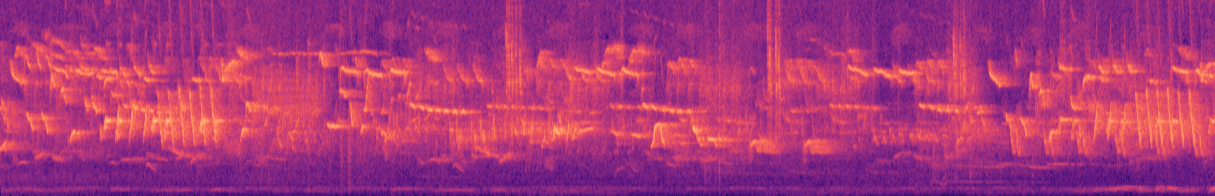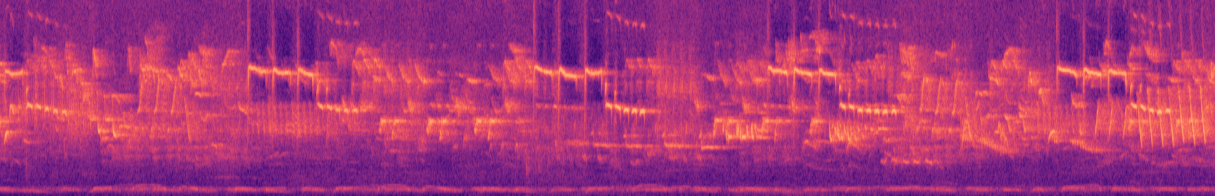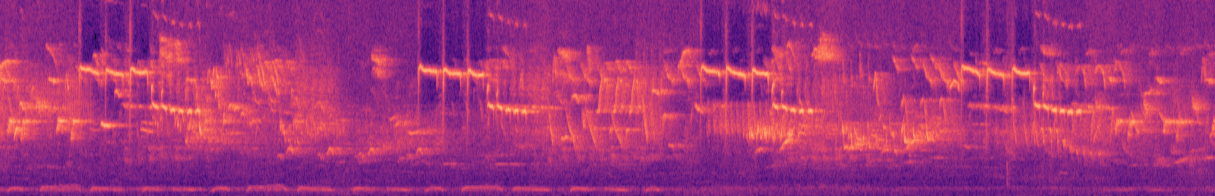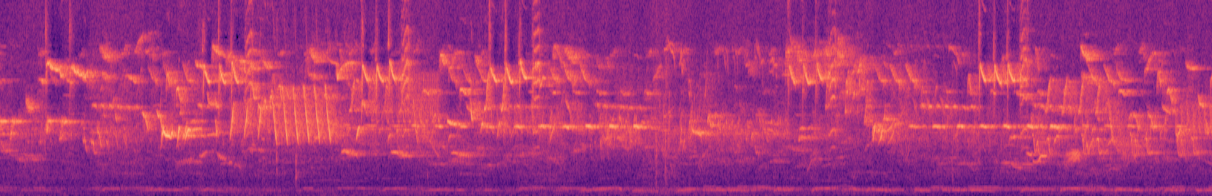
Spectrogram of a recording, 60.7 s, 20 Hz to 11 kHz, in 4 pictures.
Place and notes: {
  "title": "Prospect, Box, Corsham, UK - Dawn Chorus",
  "date": "2017-04-14 05:56:00",
  "description": "Binaural recording of dawn chorus on a windless sunny morning. Using Zoom H5 recorder with Luhd PM-01 Binaural in-ear microphones.",
  "latitude": "51.41",
  "longitude": "-2.26",
  "altitude": "138",
  "timezone": "Europe/London"
}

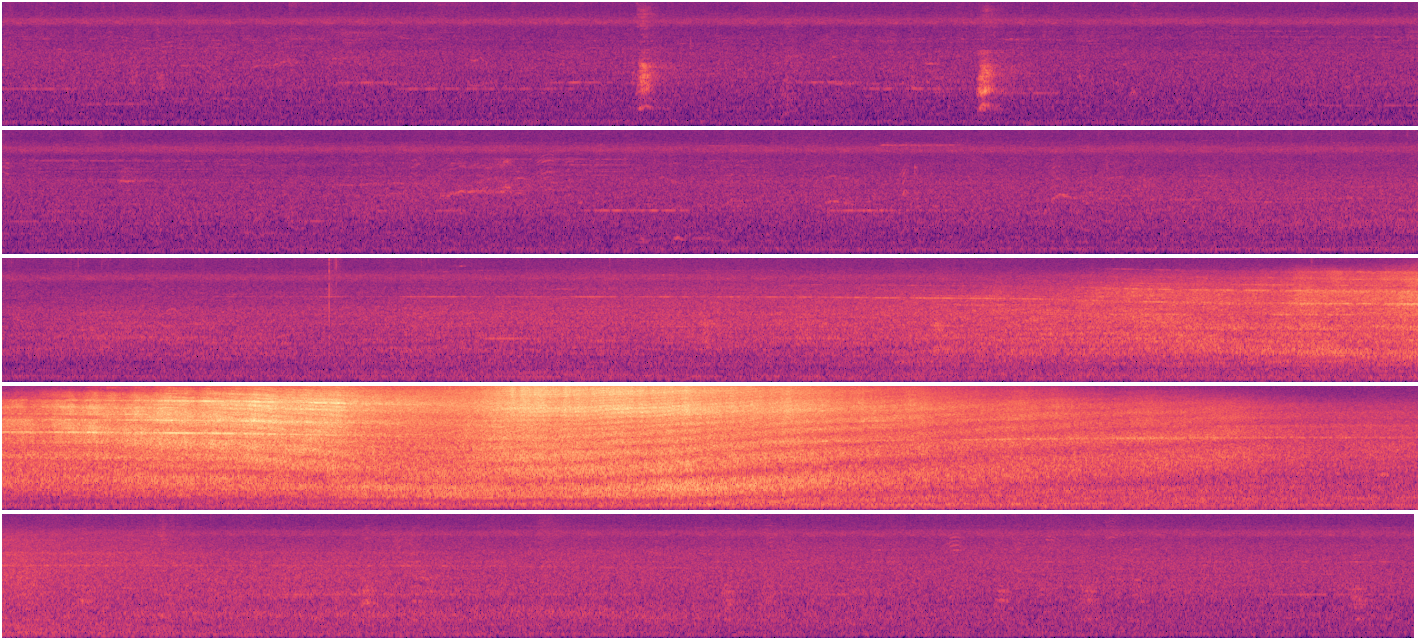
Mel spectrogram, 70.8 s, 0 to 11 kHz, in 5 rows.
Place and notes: {
  "title": "臺北市立兒童育樂中心, Taipei City - Aircraft flying through",
  "date": "2014-02-17 20:28:00",
  "description": "Aircraft flying through, Dogs barking, Traffic Sound, People walking in the park\nPlease turn up the volume a little\nZoom H6, M/S",
  "latitude": "25.07",
  "longitude": "121.52",
  "timezone": "Asia/Taipei"
}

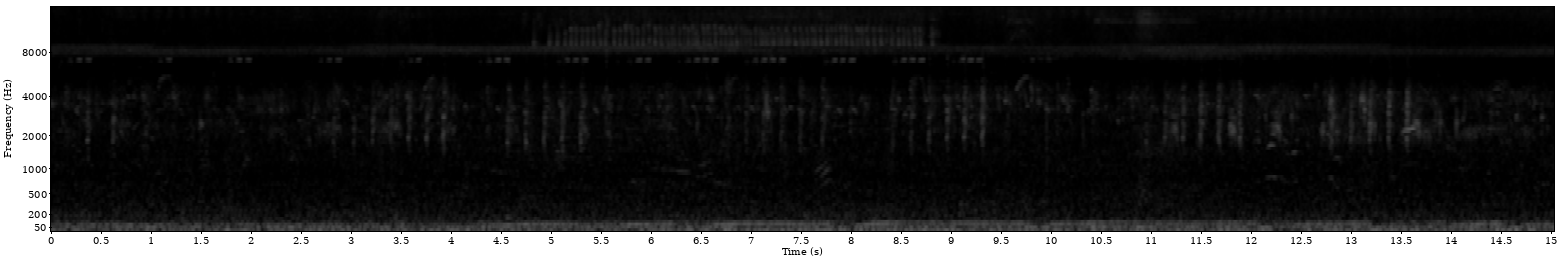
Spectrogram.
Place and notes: {
  "title": "羅東林業文化園區, Luodong Township - birdsong",
  "date": "2014-07-28 10:34:00",
  "description": "in the Park, Tourist, The sound of birdsong, Trains traveling through",
  "latitude": "24.68",
  "longitude": "121.77",
  "altitude": "7",
  "timezone": "Asia/Taipei"
}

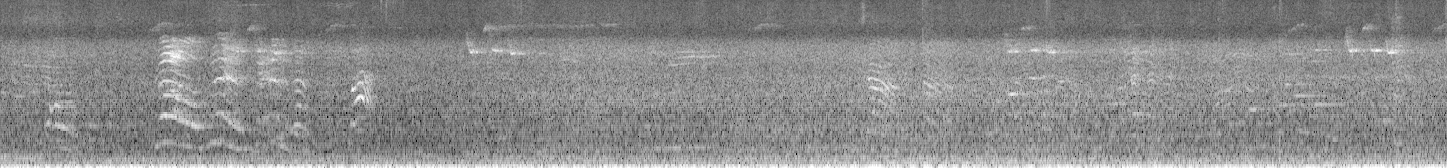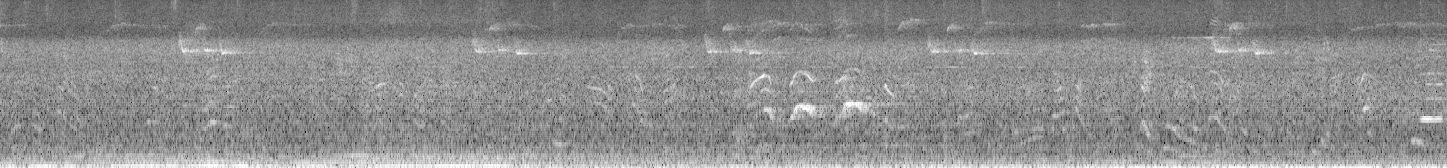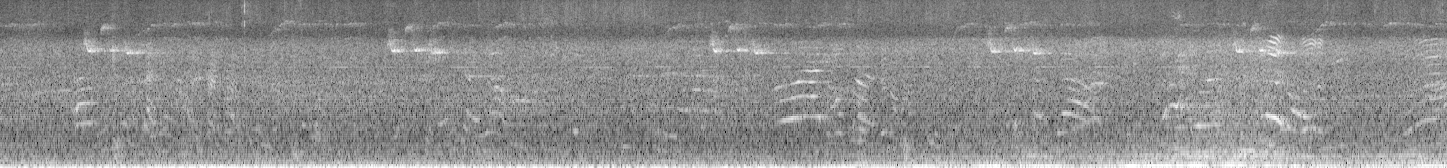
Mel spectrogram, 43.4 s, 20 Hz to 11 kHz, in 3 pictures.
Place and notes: {
  "title": "青年公園, Taipei City - in the Park",
  "date": "2017-04-28 15:20:00",
  "description": "in the Park, traffic sound, bird sound, Children's play area",
  "latitude": "25.03",
  "longitude": "121.51",
  "altitude": "17",
  "timezone": "Asia/Taipei"
}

